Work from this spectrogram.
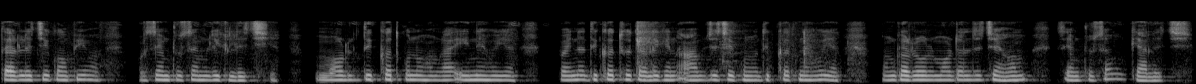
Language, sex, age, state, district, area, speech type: Maithili, female, 18-30, Bihar, Saharsa, urban, spontaneous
